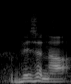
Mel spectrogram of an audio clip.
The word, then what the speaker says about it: Vizina: Vizina. Vizina. Is that how she pronounces it? That's how they pronounce it.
